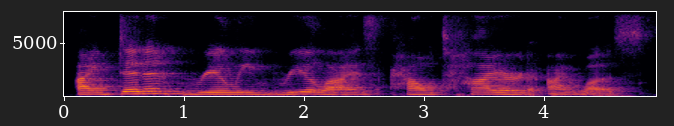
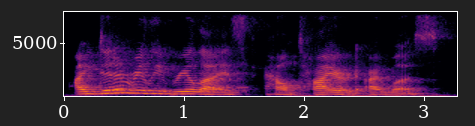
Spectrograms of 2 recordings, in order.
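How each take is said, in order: First: The sentence is spoken slowly. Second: The sentence is spoken fast.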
